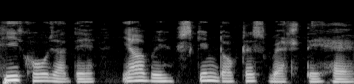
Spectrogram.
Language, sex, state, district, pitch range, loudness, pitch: Hindi, male, Himachal Pradesh, Shimla, 130-165 Hz, -17 LUFS, 145 Hz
